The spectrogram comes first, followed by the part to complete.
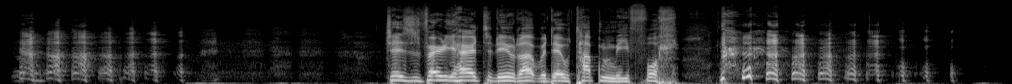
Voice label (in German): Irland lachen reden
